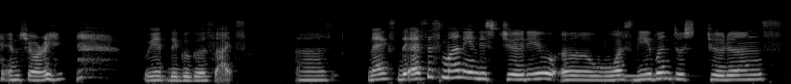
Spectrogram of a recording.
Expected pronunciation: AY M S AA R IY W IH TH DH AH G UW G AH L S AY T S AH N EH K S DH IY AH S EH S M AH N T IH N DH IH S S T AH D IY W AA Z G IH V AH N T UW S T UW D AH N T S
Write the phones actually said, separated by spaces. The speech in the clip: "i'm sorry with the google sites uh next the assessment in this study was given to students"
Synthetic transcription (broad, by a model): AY M SH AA R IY W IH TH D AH G UW G AH L S AY T S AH N EH K S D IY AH S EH S M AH N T IH N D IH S S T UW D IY W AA S G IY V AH N T UW S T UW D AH N S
